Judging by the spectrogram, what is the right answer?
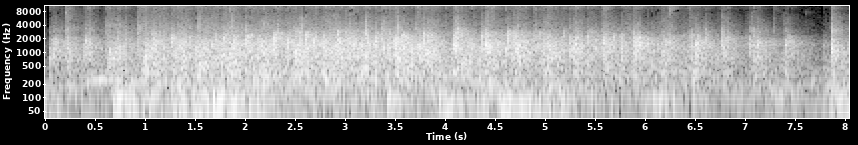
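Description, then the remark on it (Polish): Sustained applause from a sizable crowd at a Gmina Zamość meeting reviewing the past year, for the board members and organisers of five days of events. Many hands clap densely and steadily for several seconds before tapering slightly near the end. “Dla wszystkich członków zarządu, dla tych, którzy angażowali się w organizację naszych 5 dni akcji w ubiegłym roku, ogromna, ogromna brawa.”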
